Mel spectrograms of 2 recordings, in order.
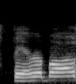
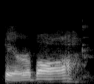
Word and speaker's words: Faribault: It's Faribault, sir. Oops. Sir, it's actually pronounced Faribault, like pheromones, but then with ball, but no L's at the end, just ball.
